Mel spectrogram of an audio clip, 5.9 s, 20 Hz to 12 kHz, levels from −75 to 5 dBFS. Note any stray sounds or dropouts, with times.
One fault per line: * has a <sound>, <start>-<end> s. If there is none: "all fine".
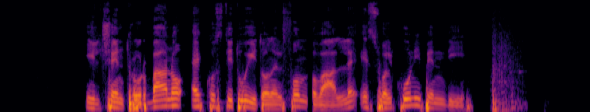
* has a dropout, 3.1-3.1 s
* has a thud, 4.9-5.3 s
